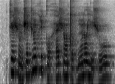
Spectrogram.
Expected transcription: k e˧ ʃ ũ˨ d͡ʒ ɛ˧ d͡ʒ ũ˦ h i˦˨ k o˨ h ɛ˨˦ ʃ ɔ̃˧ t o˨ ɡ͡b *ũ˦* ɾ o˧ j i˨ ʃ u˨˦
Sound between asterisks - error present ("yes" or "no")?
yes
